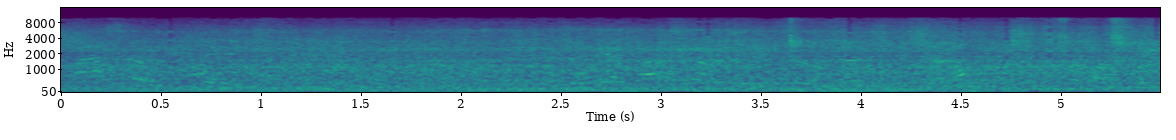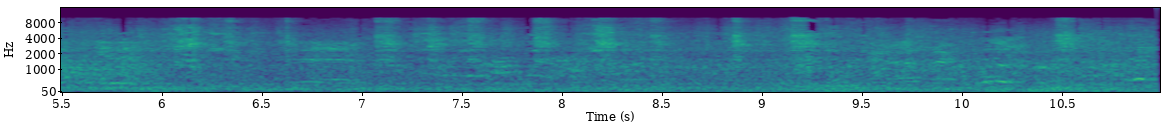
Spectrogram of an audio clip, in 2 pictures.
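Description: A Tatsa Puma D12F city bus's front-mounted six-cylinder diesel engine runs steadily. Scattered sharp clicks and rattles come through the second half.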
